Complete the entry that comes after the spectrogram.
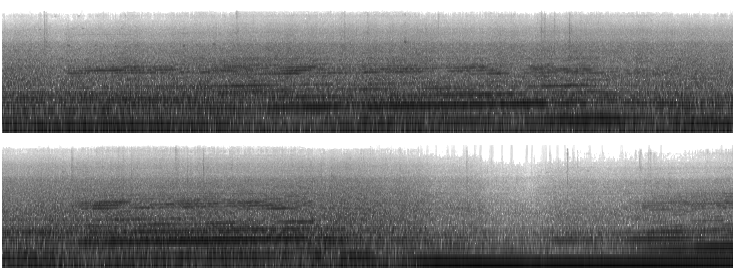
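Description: Mazda Miata race car's four-cylinder engine heard from inside the stripped, caged cockpit, running loud and hard on track with its pitch climbing slowly as it pulls. The pitch dips a little near the middle and drops further about three-quarters of the way through, then climbs again.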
